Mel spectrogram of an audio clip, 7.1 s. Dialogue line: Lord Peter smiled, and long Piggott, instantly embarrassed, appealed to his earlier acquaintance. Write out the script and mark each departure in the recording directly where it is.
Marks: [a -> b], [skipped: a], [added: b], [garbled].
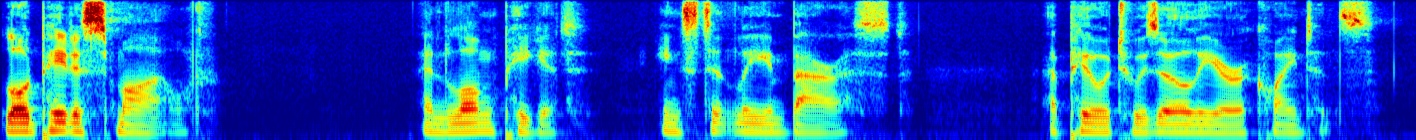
Lord Peter smiled, and long Piggott, instantly embarrassed, appealed to his earlier acquaintance.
